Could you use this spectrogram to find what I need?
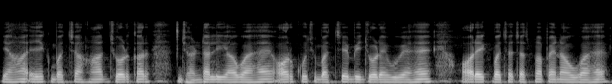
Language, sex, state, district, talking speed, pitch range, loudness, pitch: Hindi, male, Jharkhand, Garhwa, 225 wpm, 115-120 Hz, -20 LUFS, 115 Hz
